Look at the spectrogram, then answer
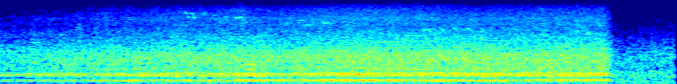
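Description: Mountain bees swarming out of an overcrowded hive in the Cantabrian Mountains make a dense, steady buzzing drone that holds loud and close for several seconds, then drops off abruptly near the end.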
